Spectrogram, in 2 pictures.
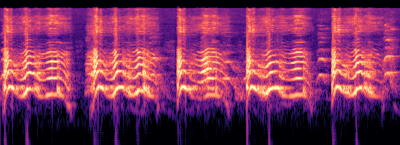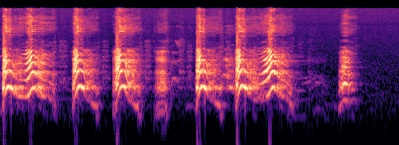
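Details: Chewy and Rosie, a pair of dogs, bicker back and forth with tonal, howl-like barks. The calls are bent and wavering, about ten bursts of one or two notes each, and break off at the end.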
